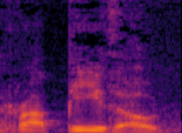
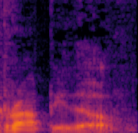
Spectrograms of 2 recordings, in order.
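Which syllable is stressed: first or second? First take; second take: second; first. First: The stress is on the second syllable. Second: The stress is on the first syllable. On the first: The speaker calls it wrong. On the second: The speaker calls it right.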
